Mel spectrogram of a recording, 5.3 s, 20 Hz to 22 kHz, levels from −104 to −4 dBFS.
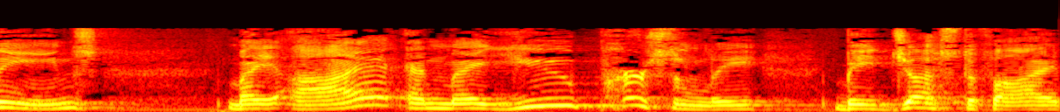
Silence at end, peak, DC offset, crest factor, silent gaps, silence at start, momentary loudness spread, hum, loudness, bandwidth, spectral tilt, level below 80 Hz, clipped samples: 0 s; -6 dBFS; under 0.1%; 18 dB; none; 0 s; 8 LU; none; -24 LUFS; 8 kHz; -4 dB/octave; -60 dBFS; under 0.1%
